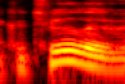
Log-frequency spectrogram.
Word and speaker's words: Cthulhu: Okay, Cthulhu is how you say it.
